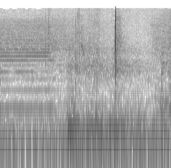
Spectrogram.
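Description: Cartoon soundtrack: a held tone that fades out within the first second, then a low sound and a single sharp click about one and a half seconds in.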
